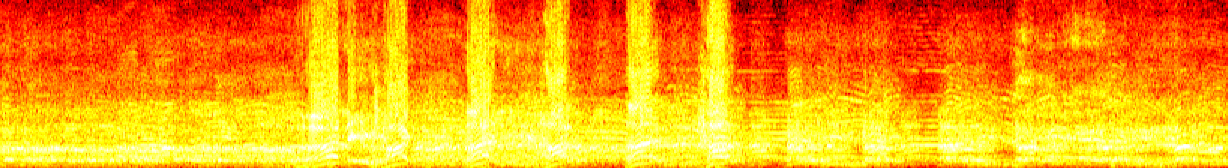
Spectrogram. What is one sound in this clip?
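A man speaks passionately into a microphone over loudspeakers, in an echoing space.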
